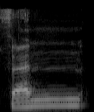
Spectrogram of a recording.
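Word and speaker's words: ثً: So the tha will be than, than. So this is gonna be than, right?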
